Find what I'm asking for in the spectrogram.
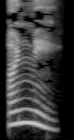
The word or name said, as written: ಅಣ್ಣಿ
